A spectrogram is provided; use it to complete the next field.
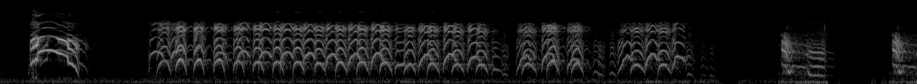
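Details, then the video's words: Crake call used as a bird lure: one loud rising-falling squeal, then a long rapid run of arched, squeaky notes lasting several seconds, followed by brief harsh calls, with a steady high hiss throughout. "SP.BURUNG TIKUSAN MP3"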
